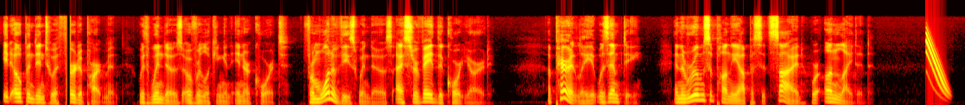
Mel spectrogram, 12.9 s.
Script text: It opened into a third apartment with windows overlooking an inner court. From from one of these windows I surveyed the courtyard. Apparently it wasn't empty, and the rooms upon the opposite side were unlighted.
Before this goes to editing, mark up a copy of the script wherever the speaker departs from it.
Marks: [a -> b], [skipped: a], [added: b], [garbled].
It opened into a third apartment with windows overlooking an inner court. From [skipped: from] one of these windows I surveyed the courtyard. Apparently it [wasn't -> was] empty, and the rooms upon the opposite side were unlighted.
